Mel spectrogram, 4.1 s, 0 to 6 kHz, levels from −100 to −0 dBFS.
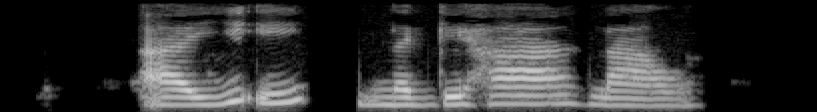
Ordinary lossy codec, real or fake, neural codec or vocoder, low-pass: MP3, 48 kbps; fake; vocoder, 44.1 kHz, 128 mel bands, Pupu-Vocoder; 5.4 kHz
